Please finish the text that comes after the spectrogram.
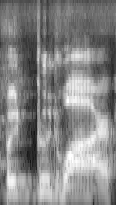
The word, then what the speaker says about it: boudoir: you say that photo shoot oh yeah yeah boudoir you don't want it to look like that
